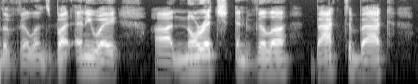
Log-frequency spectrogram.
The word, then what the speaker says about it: Norwich: I don't know if you know, but it's pronounced Norwich, not Norwich.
